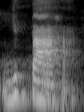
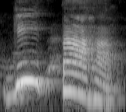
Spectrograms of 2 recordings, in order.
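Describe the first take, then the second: First: Said in the usual way. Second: "Guitarra" drawn out slowly, the final a held long; slow careful reading. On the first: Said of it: "Não, então marque". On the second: Shown as a demonstration. Teacher checking the word with the class, saying "Guitarra" slowly. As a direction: stretch "Guitarra" so the class hears gi with no u sound. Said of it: "A letra U tem pronúncia?".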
